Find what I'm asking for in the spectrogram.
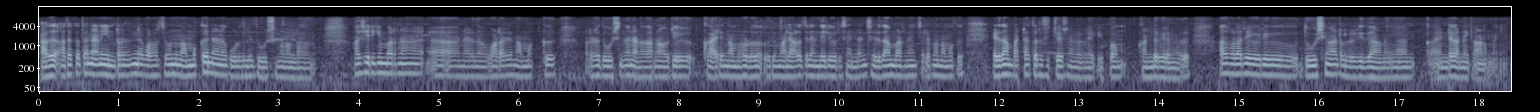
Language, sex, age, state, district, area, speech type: Malayalam, male, 18-30, Kerala, Kottayam, rural, spontaneous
